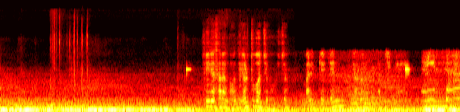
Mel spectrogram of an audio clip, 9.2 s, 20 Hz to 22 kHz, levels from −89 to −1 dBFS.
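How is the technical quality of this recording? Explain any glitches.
The recording has one fault, a drop to a lower bitrate in the adaptive stream. From 5.88 s to the end at 9.22 s, the connection slowed and the player switched to a leaner stream, which sounds like a very low-rate Opus version. Nothing above about 4.2 kHz survives, so the treble abruptly vanishes and codec artefacts thicken, without any gap at the switch.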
